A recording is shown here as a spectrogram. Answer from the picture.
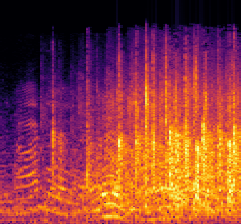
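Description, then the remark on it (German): Applause for singers of unadulterated folk music in the parlours of the Stangelwirt inn swells from a few scattered claps into steady, loud clapping by many hands, with a voice briefly audible at the start. “Applaus für die Sänger der unverfälschten Volksmusik in den Stuben des Stangelwirts.”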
